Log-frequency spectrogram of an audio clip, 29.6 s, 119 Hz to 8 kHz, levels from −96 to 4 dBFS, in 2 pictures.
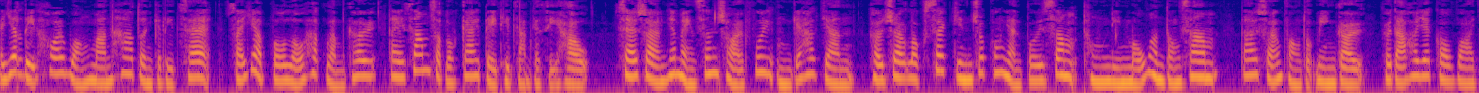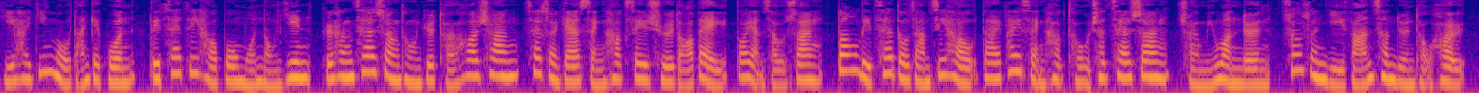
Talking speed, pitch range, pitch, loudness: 270 characters per minute, 190-255 Hz, 220 Hz, -29 LUFS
